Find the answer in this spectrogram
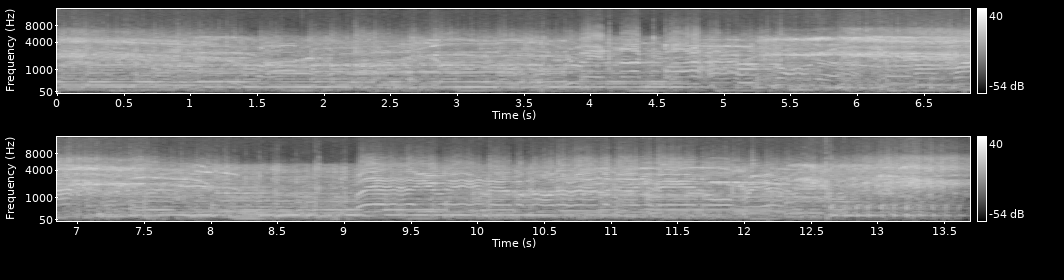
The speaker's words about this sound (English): but something he was doing below the waist was causing screams from girls in the audience. He was gyrating.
